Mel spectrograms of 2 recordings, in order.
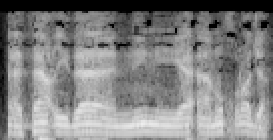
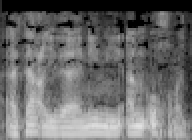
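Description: First: "أتعدانني" ending in an open -niya; fatha on ya. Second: Said in the usual way. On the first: Shown as a demonstration. Teacher demonstrates three places, "أتعدانني" ending -niya. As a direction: recite "أتعدانني" with final -ya linked to "أن". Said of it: "بفتح ياء الإضافة".

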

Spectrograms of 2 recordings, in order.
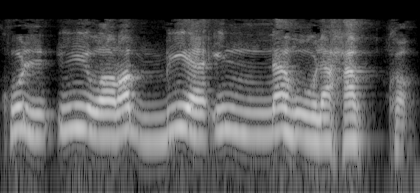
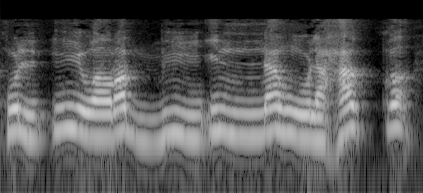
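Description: First: وربي ending "rabbiya", joined to إنه; open ya when joining. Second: Said in the usual way. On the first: Shown as a demonstration. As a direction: say وربي with a short a on its y, flowing on. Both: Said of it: "فتح الياء وصلا".

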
